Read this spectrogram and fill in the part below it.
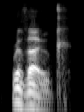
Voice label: "revoke", British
